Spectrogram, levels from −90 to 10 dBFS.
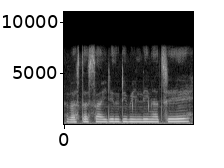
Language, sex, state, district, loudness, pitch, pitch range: Bengali, female, West Bengal, Cooch Behar, -11 LUFS, 250 Hz, 245-255 Hz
